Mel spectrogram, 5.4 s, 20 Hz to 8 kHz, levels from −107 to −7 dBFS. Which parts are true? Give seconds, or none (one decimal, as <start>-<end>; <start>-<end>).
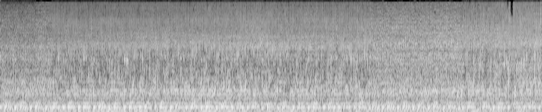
0.0-0.5; 3.7-4.6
